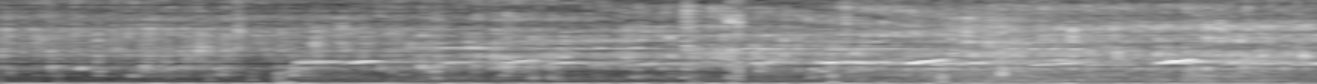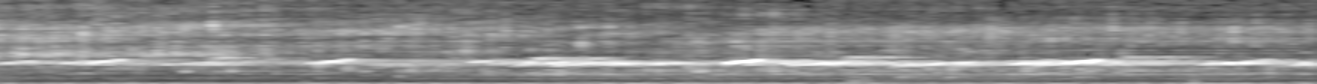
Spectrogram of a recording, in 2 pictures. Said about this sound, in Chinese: 它闭着眼睛，静静地坐在荷叶上，霏霏细雨正滴滴答答地下着，清凉的雨点打在他的脸上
